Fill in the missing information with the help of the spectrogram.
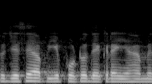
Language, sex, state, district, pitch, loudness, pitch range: Hindi, male, Uttar Pradesh, Jalaun, 140 Hz, -20 LUFS, 135-140 Hz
